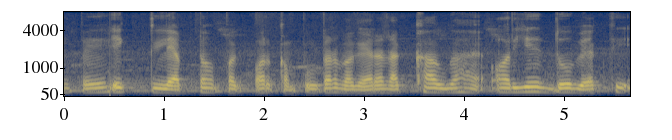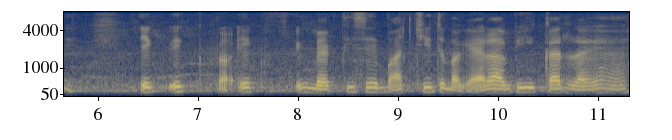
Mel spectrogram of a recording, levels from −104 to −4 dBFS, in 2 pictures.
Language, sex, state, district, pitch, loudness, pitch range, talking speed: Hindi, male, Uttar Pradesh, Jalaun, 145 Hz, -30 LUFS, 130-155 Hz, 120 wpm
